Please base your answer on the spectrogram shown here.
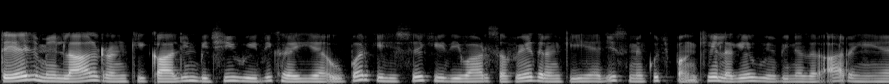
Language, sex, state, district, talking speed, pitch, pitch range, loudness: Hindi, male, Jharkhand, Ranchi, 200 wpm, 145 Hz, 135-165 Hz, -21 LUFS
